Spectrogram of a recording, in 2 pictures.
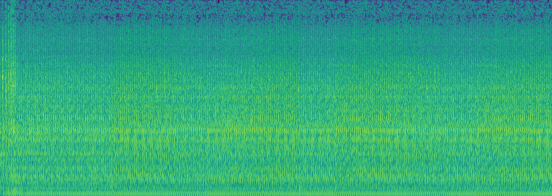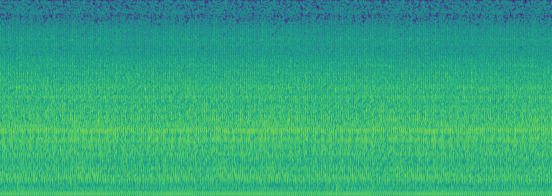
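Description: Tractor engine running steadily at an even, unchanging pace.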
